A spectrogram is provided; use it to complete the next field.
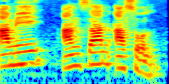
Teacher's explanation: আযুক্ত স্বরধ্বনি উচ্চারণের সময় জিভটা নিচু থাকে, যেমন আমি, মানে জিভটা একটু নিচের দিকে যাবে, আমি, এবং এইটা মাঝখানের দিকে থাকে, মানে সামনেও যায় না পেছনেও যায় না, এটা মাঝে থাকে এবং ঠোঁটটা প্রসারিত হয় এবং ঠোঁট বেশি খোলে।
